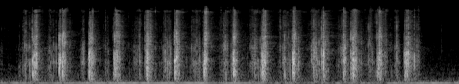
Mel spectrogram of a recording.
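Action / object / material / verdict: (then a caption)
shake / tube holding metal coins / metal coins / none. A tube holding pennies is shaken back and forth, producing a quick run of bright metallic rattles as the coins slide and clink against each other, about three bursts per second. The shaking stops just before the end, leaving only a faint low hum.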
